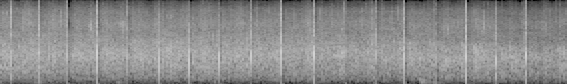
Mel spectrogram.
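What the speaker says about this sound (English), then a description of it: "Please join me in another round of applause" At an arts and public policy lecture, a small audience claps after a live performance, sparse and evenly spaced sharp claps standing out over a soft room background.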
